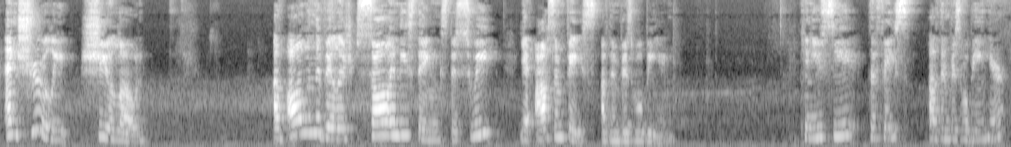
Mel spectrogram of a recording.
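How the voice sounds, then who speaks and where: A woman teacher reading a story aloud to young children in an expressive, deliberate, instructive way with dramatic pauses. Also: fairly high pitch, low-quality recording. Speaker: kindergarten teacher.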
